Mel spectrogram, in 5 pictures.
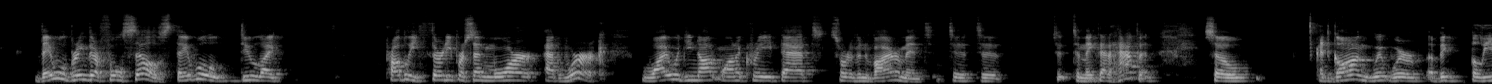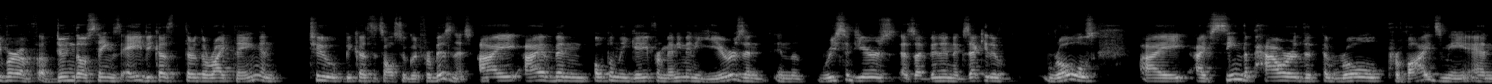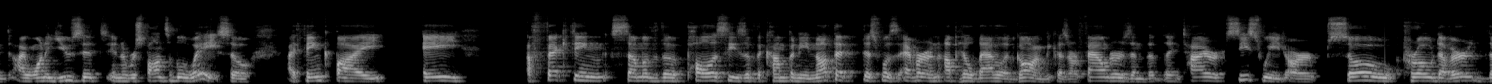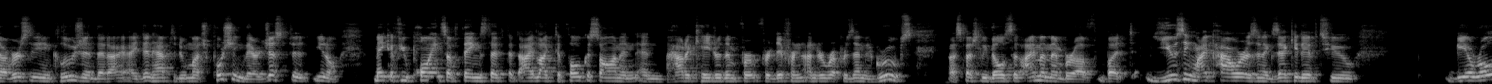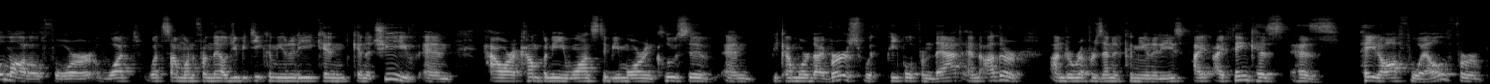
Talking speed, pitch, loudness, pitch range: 190 wpm, 160 Hz, -28 LUFS, 150-175 Hz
